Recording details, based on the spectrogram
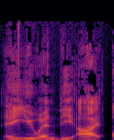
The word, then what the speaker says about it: Aundi: Aundi Kolber, A U N D I.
